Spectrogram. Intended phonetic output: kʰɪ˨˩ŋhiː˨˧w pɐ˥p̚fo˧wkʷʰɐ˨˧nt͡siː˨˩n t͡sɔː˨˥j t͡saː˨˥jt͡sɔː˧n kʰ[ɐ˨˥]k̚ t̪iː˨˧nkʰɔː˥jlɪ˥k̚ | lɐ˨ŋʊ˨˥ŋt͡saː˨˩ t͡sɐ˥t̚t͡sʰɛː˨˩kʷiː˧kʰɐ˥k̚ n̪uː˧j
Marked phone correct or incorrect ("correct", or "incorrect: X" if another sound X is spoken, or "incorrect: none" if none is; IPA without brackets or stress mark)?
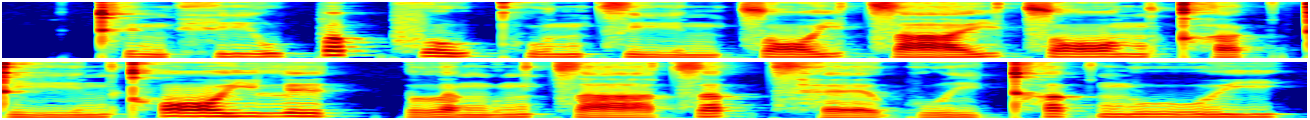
correct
